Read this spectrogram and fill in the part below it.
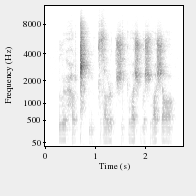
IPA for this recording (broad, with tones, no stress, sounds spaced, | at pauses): l ɵ˥˩ h ɑ˨˦ ɭ ɡ͡ǁ ɐ˨ k ŋ ɵ˨˦ k zˤ ɛ˨˦ ɭ ɵ˨ k ʃ e˨˦ k ðˤ e˧˥˧ ʃ ɡʷ e˨ ʃ ðˤ ɐ˥˩ ʃ ɑ˥˧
